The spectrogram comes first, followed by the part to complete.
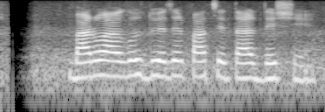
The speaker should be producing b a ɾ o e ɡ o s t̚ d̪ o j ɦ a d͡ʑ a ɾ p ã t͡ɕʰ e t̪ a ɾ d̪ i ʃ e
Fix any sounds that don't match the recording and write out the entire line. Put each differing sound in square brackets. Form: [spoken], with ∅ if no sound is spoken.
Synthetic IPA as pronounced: b a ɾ o [a] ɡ o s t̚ d̪ [u] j ɦ a d͡ʑ a ɾ p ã [t͡ɕ] e t̪ a ɾ d̪ [e] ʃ e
